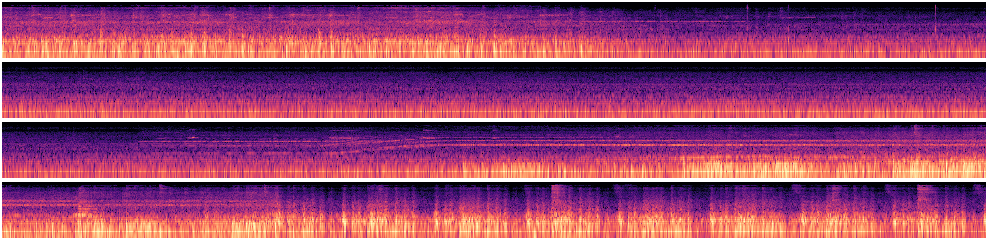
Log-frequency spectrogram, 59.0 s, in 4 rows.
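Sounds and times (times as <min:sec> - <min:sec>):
train passing: 0:00.0 - 0:59.0
high whining tone: 0:31.6 - 0:47.9.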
